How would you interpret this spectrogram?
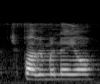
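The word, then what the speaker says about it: Chupapi Muñaño: It's like an oi sound at the end, because, like, I read it as me, ne, oi. It's like, chupapi maneo.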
